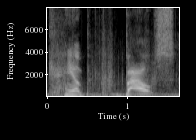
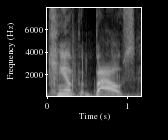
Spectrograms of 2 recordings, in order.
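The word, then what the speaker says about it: Camp Bouse: so let's see let's see if I can keep on track I have arrived at Camp Baus that's what the locals say that's how you pronounce it Camp Baus in Baus Arizona this is where General Patton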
